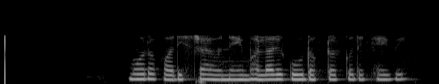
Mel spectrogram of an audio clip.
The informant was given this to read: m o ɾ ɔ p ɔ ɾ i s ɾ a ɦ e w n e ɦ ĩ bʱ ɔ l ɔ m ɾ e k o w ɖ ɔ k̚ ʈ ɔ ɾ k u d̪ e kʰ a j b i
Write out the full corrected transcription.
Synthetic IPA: m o ɾ ɔ p ɔ ɾ i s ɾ a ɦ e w n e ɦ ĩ bʱ ɔ l ɔ ɾ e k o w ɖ ɔ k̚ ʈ ɔ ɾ k u d̪ e kʰ a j b i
